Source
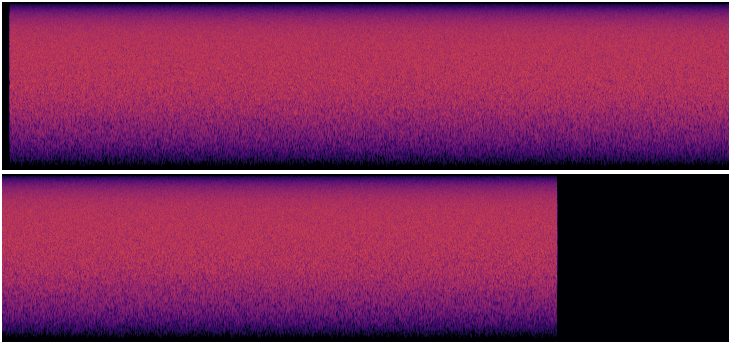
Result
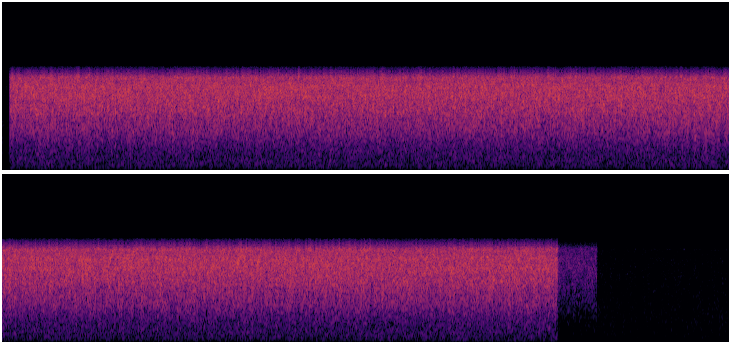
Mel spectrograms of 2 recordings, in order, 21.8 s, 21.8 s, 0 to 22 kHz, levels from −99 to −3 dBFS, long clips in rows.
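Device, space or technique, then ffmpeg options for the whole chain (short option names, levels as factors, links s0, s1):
satellite phone: -filter_complex "[0:a]asettb=1/sr,asplit=3[s0][s1][s2];[s0]atrim=end=1.794[s3];[s1]atrim=start=1.79:end=2.61,asetpts=PTS-STARTPTS,afade=t=in:d=0.004:c=qsin,afade=t=out:st=0.816:d=0.004:c=qsin,lowpass=f=6700:w=0.5412,lowpass=f=6700:w=1.3066[s4];[s2]atrim=start=2.606[s5];[s3][s4]acrossfade=d=0.004:c1=hsin:c2=qsin[s6];[s6][s5]acrossfade=d=0.004:c1=qsin:c2=hsin,highpass=330,lowpass=3200,aecho=1:1:594:0.0794,volume=1.88" -ar 8000 -c:a libopencore_amrnb -b:a 4750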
